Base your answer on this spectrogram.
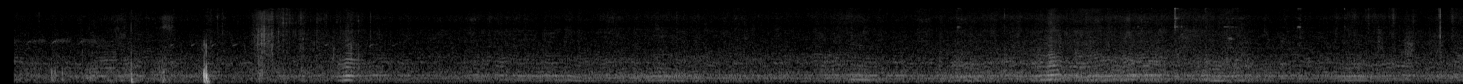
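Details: Honeybees busy going in and out of their hive while driving off an unwelcome beetle; a steady low droning hum of many wings with occasional louder passes and knocks.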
